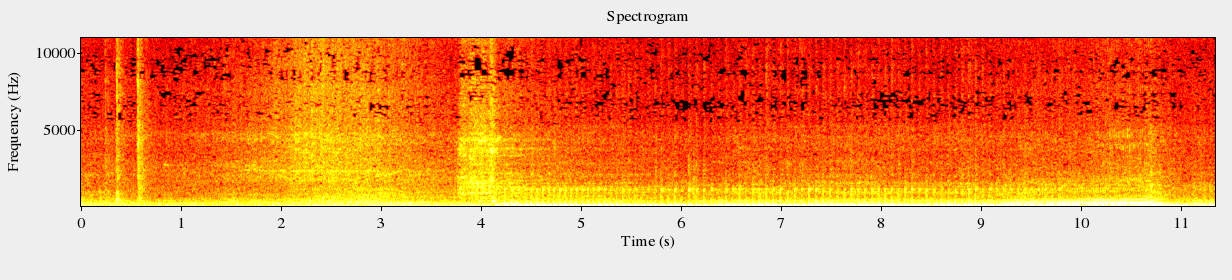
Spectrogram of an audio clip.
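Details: Yamaha Mio Soul GT that sputtered badly and was hard to start, after replacing the rusted, corroded fuel tank and cleaning the fuel pump filter: engine catches and holds a smooth even drone as revs rise and settle. Normal running.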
